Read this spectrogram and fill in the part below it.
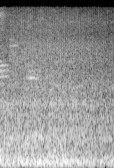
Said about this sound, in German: Bereits in den frühen Morgenstunden herrscht in den schmalen Straßen von Darjeeling reger Verkehr. Stoßstange an Stoßstange schieben sich die Autos nach vorne. Eine echte Geduldsprobe für viele Fahrer.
